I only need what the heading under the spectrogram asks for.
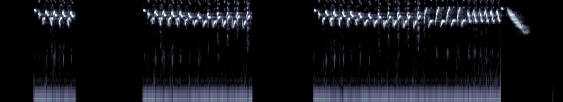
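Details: Singing European goldfinch from a Spanish silvestrismo song collection: three phrases of dense, buzzy, tinkling twittering separated by short pauses, the last longest with a quick rattle and a final descending slurred note; no background noise.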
